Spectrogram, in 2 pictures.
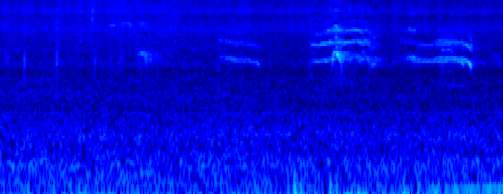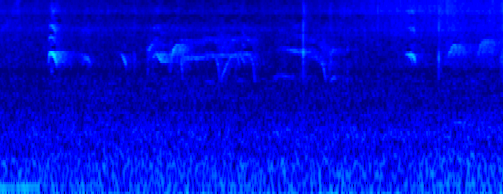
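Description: Small birds calling: short, high chirps and down-slurred notes, several close together at times, over a low rumble of wind on the microphone.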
